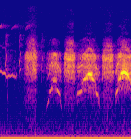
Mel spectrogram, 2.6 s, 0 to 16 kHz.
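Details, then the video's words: Male and female Black Storks at their nest on 12 July 2023, late morning, defending against a strange intruding stork: a rapid series of nasal, harmonic notes repeated about every half second, preceded by a thin downward whistle. "A strange Black Stork disturbs. Male & female are defending"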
